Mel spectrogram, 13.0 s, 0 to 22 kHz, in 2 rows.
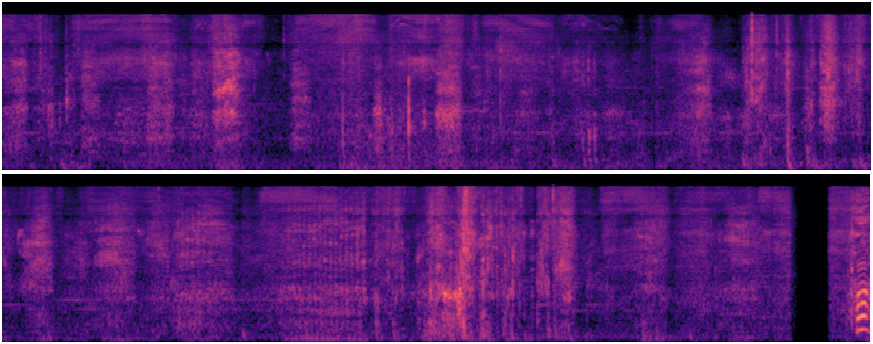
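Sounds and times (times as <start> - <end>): dogs growling: 0.0 - 12.6.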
